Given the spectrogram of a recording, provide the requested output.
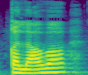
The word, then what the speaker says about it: قلاوہ: سوا کوئی اور طاقت نہیں ہے۔ موت کا قلاوہ تمام بنی آدم کی گردنوں میں اس طرح مناسب ہے جس طرح کسی دوشیزہ کے گلے میں گلوبند، اور پھر اچھا قلاوہ کی یہاں پہ ہجے بتا دوں، قاف لام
